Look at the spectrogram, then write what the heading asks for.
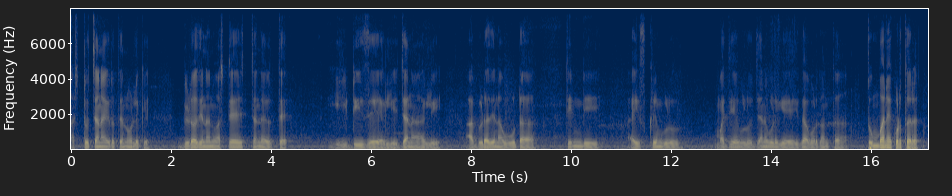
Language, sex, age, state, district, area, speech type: Kannada, male, 30-45, Karnataka, Chitradurga, rural, spontaneous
